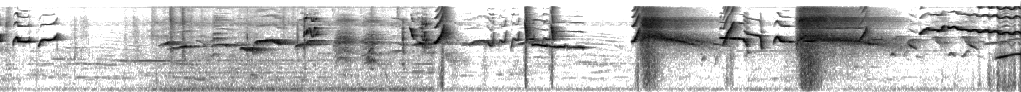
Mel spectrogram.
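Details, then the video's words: Busy oriental magpie-robin song used to teach other birds: scattered whistles and clicks building to rapid, varied phrases, with two loud broadband rustling bursts in the second half among the continuing high notes. "Burung Kacer Gacor untuk Masteran"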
